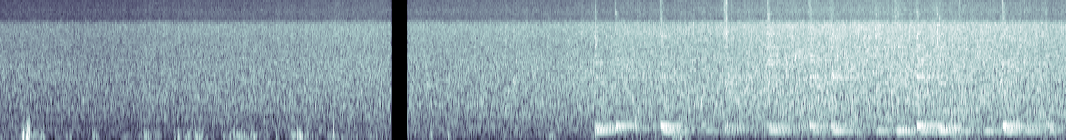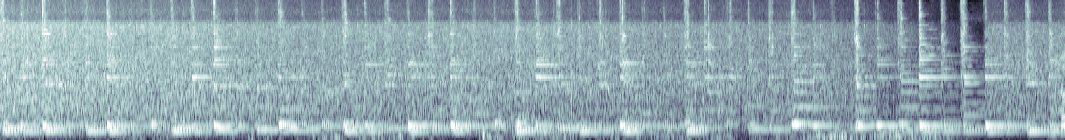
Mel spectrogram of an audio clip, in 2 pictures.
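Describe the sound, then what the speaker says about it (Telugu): Tonkota Amma waterfall at Ananthagiri, near Visakhapatnam, pours in a steady, dense rush that fills the whole stretch, with a faint repeating melodic tone running beneath it for most of its length. "చాలా పెద్ద వాటర్ ఫాల్స్, చూడడానికి చాలా బాగున్నాయి"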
